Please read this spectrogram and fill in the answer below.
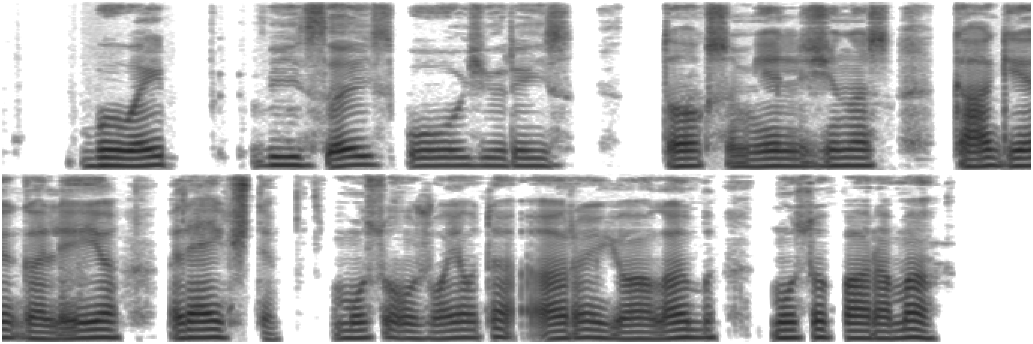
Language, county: Lithuanian, Vilnius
